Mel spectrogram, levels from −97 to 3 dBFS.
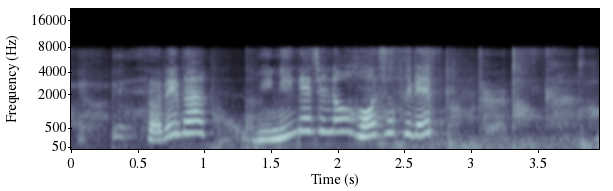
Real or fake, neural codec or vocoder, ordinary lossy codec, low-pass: fake; codec, 16 kHz, 0.5 kbps, FunCodec, trained on LibriTTS, 25 frames a second; none; none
